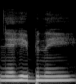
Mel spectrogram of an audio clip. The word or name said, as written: nehybný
